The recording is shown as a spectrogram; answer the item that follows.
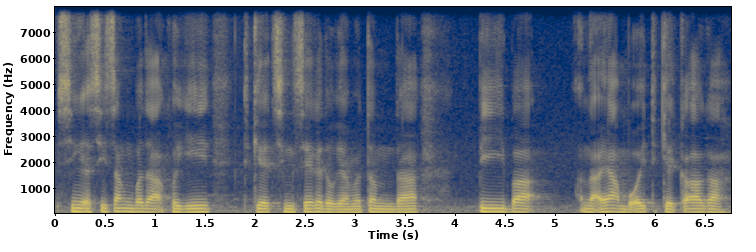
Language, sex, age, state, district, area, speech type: Manipuri, male, 30-45, Manipur, Imphal West, urban, spontaneous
